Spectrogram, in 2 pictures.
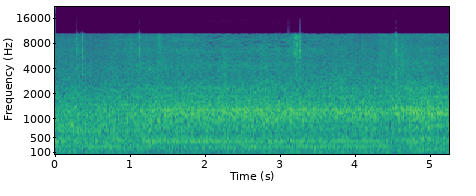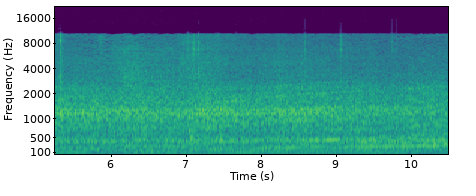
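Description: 2002 New Flyer D40LF transit bus's diesel engine running, its pitch shifting about halfway through, then rising steadily over the last few seconds as it revs up.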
